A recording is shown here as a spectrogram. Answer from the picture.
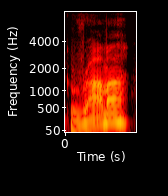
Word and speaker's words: Gramma: this episode they are called grma as in grandmother Gramma says I'm saying grammar as in like you know spelling in grammar uh grma I need an American accent to to sell that that pronunciation grma grma anyway uh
